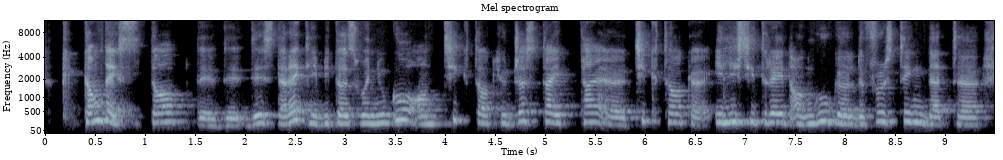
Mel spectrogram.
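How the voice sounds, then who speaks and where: Over noticeable background noise and audible room echo, a woman with a French accent speaks at a medium pitch and moderate pace, with ordinary pitch variation and hardly any pauses. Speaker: conference attendee asking a question. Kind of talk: Q&A question at online conference. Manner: halting, many fillers and repetitions.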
